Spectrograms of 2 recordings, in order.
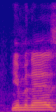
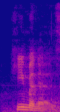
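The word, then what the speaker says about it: Giménez: all the scoring so far the pitch to Jimenez is fouled off down the left field line now Staying Alive one and two Jimenez sorry Jimenez is how you pronounce this last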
